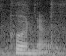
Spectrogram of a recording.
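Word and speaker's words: colonel: another is already we discussed right Colonial is pronounced as what kernel now kernel is also a word okay this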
